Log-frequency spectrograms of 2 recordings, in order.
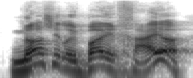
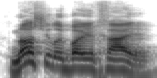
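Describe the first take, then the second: First: It ends rising, like a question. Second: It ends falling, like a flat statement. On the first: Do women not want to live? The speaker calls it right. "It's a question mark" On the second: Women do not want to live. The speaker calls it wrong. "No, that's not how you read it"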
